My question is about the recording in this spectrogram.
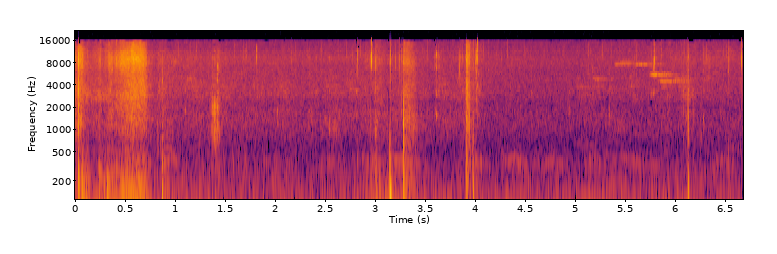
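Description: A rustle in the first second and a few sharp clicks later, the loudest about three seconds in, with faint short bird chirps near the end.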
